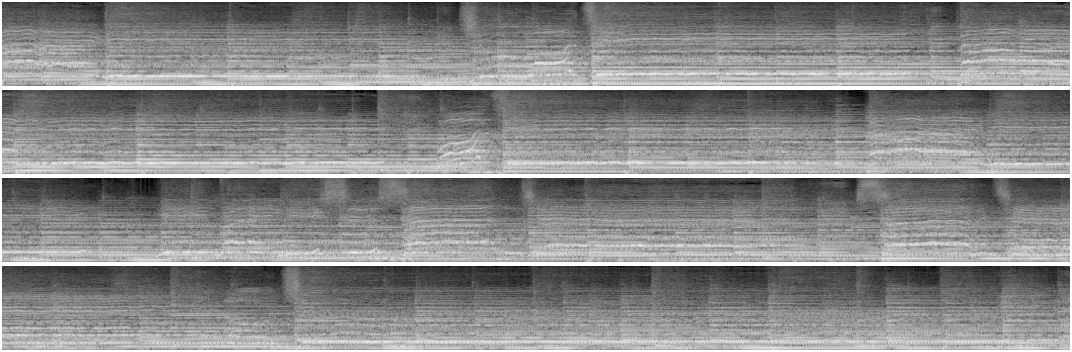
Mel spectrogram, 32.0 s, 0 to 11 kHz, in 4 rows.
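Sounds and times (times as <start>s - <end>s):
keyboard chords: 0.0s - 32.0s
woman singing: 0.0s - 32.0s.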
